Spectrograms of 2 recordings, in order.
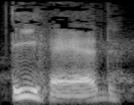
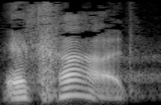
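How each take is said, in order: First: The middle h is soft and breathy. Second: The middle h is harsh and throaty. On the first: The speaker calls it wrong. "not Ehad. Don't pronounce it that way" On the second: The speaker calls it right. "It's a hard H, which means people need to stand a distance away from you when you say it"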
